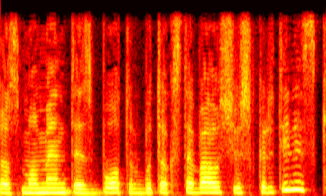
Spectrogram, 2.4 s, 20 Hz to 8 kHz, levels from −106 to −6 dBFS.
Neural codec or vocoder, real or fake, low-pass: codec, 16 kHz, 0.4 kbps, LongCat-Audio-Codec; fake; 7.2 kHz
